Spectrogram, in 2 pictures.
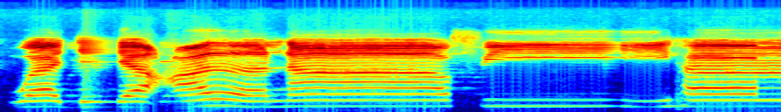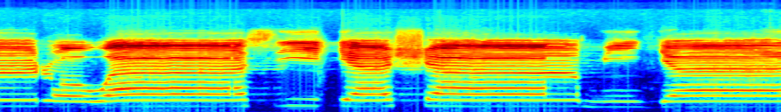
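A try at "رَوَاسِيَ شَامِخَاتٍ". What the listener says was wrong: samija, jangan samija, itu titiknya di atas. Samiho samiho teteh. Karena memang nggak salah, huruf-huruf Quran itu kan banyak yang sama, bedanya cuma titik. Ingatnya tetehnya jim, padahal bukan jim, itu mahkot teteh ya.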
